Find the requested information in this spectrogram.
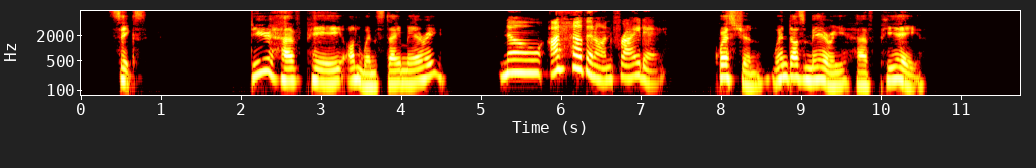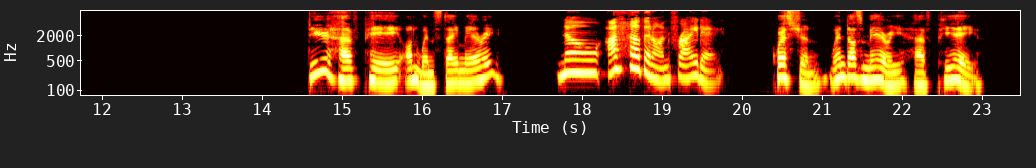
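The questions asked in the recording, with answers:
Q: Question, when does Mary have PE?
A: On Friday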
